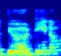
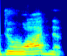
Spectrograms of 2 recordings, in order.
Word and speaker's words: duodenum: The first part of the small intestine is called the duodenum or duodenum. Those are both correct pronunciations.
